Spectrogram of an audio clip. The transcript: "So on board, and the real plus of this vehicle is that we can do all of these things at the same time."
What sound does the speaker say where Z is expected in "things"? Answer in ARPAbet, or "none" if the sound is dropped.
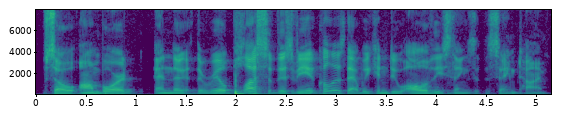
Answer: Z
